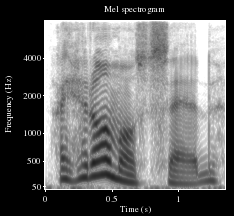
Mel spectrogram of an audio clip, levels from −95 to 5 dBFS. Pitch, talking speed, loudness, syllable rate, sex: 160 Hz, 175 wpm, -15 LUFS, 4.5 syllables/s, male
